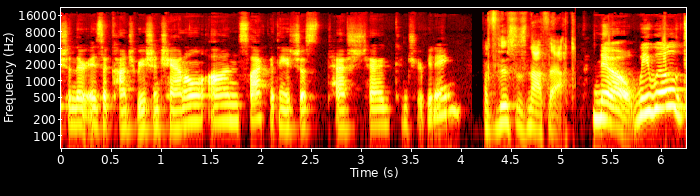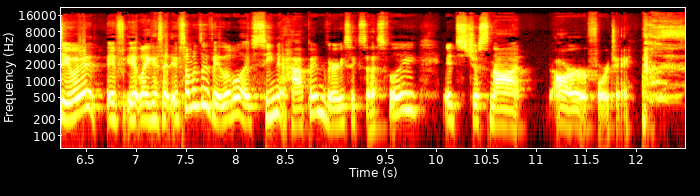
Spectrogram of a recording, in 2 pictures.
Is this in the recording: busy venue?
no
